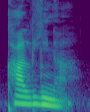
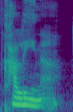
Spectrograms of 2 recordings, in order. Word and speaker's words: Kalina: Oy ilusi Shervana Kalina. So it's Kalina. And I kept calling it Kalina last night when I was listening to everything.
